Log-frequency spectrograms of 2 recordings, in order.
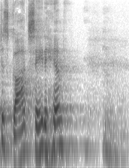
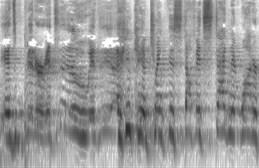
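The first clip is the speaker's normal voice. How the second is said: despairing cry; 7 semitones higher than usual. Acted. Preacher voicing Israelites finding bitter water, despairing. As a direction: cry out that you're doomed.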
